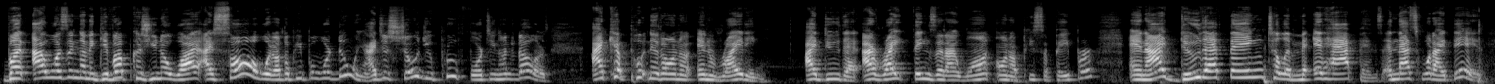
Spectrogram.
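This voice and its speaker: A middle-aged woman hosting a casual livestream, talking straight to her viewers with energy and emphasis as she pitches an online course. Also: animated, moderate pace, sharp tone.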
